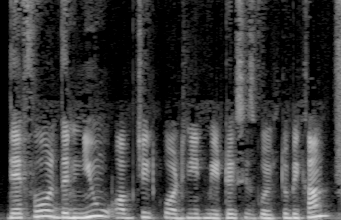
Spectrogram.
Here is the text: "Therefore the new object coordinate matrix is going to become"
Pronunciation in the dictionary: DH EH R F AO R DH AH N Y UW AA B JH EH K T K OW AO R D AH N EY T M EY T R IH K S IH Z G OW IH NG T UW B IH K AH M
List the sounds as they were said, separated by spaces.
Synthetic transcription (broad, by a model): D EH R F AO R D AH N Y UW AA B JH EH K T K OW AO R D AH N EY T M EY T R IH K S IH Z G OW IH NG T UW B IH K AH M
